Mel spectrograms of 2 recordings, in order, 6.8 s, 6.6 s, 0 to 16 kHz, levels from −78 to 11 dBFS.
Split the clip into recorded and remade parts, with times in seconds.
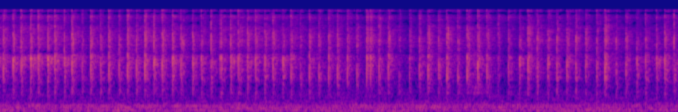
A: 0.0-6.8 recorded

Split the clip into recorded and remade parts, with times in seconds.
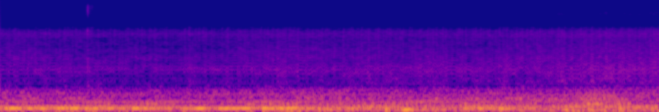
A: 0.0-6.6 remade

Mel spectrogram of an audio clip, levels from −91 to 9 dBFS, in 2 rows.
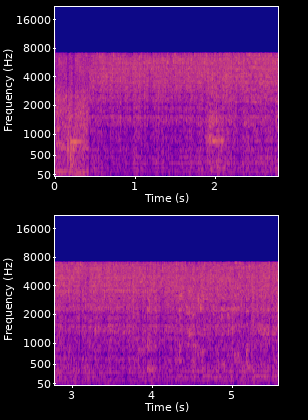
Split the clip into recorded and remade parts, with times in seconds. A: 0.0-1.8 recorded; 1.8-3.3 remade; 3.3-5.6 recorded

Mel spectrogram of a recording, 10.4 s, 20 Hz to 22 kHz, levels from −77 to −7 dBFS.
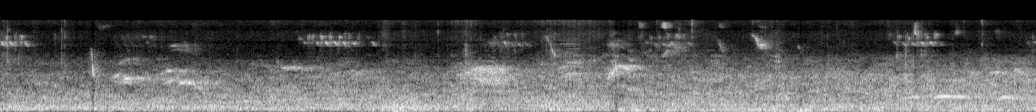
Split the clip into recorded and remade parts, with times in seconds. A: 0.0-10.4 recorded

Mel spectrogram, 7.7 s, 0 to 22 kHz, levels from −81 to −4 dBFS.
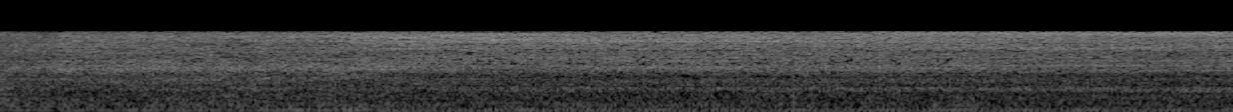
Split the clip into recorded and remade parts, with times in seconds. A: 0.0-2.4 remade; 2.4-7.7 recorded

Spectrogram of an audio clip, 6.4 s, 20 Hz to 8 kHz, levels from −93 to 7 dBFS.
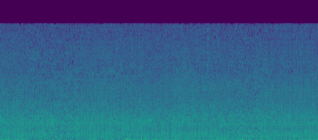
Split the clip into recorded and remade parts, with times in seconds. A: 0.0-0.6 remade; 0.6-1.5 recorded; 1.5-4.7 remade; 4.7-5.2 recorded; 5.2-6.4 remade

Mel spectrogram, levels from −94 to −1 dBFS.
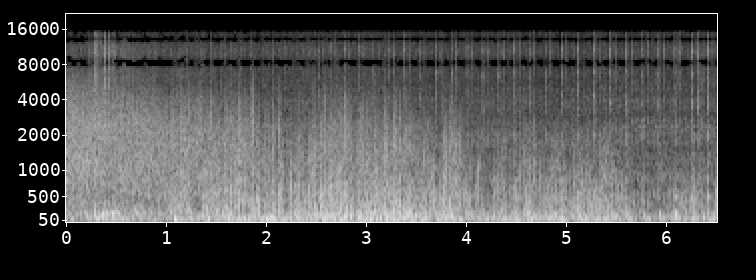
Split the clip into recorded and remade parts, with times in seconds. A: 0.0-2.2 recorded; 2.2-4.6 remade; 4.6-6.5 recorded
